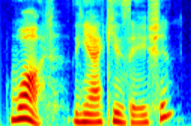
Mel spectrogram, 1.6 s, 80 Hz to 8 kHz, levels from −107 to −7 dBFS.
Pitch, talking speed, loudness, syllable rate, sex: 215 Hz, 115 wpm, -18 LUFS, 5.0 syllables/s, female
